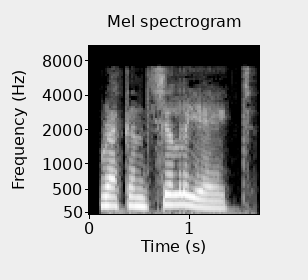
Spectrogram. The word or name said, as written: reconciliate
